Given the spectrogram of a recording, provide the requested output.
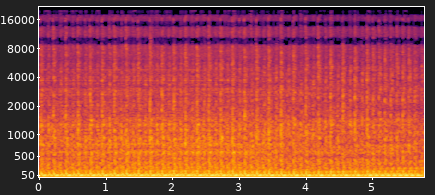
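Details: Ford Model AA doodlebug revival, no alternator fitted: low, lumpy idle with uneven thumps about three a second, firing not quite steady; sounds like a weak cylinder or two; cause unconfirmed.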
